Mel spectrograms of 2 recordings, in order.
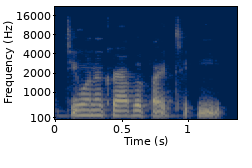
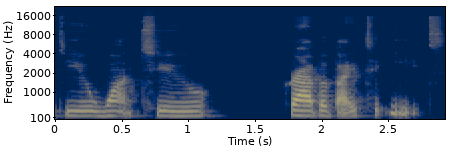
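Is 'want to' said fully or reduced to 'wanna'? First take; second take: reduced; full. First: 'Want to' is reduced and blended into 'wanna'. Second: Both words 'want to' are said in full. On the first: "it's so much better, easier, more relaxed" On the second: "full sentence would be"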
